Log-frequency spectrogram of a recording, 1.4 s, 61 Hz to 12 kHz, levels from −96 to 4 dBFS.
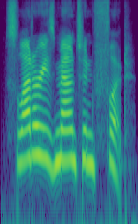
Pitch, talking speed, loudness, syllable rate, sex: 265 Hz, 130 wpm, -16 LUFS, 5.3 syllables/s, female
